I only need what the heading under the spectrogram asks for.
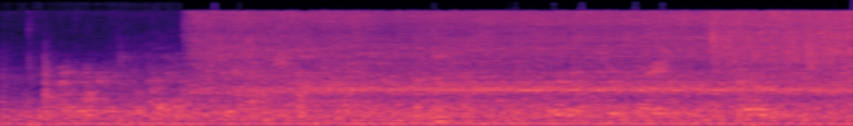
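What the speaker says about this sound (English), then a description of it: "So first we're going to start with a little hot water." Hot water pours steadily for Greek loukoumades dough in a home kitchen, a continuous rushing splash lasting several seconds with no talking.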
